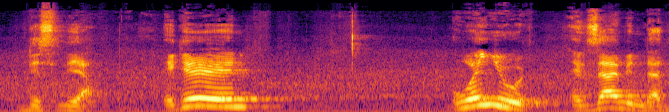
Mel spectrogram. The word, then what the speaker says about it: dyspnea: The P is silent. Dyspnea. You call it dyspnea, not dyspnea.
